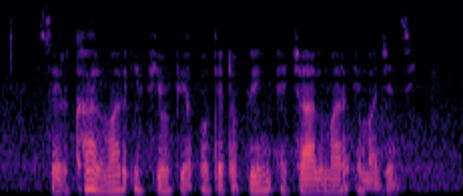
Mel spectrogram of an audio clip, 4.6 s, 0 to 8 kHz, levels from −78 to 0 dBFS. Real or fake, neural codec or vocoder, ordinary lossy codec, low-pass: real; none; none; 7.2 kHz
